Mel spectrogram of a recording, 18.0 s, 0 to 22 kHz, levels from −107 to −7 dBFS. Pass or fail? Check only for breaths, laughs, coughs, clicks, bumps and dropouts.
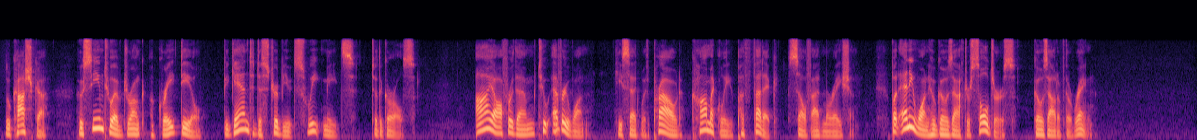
pass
